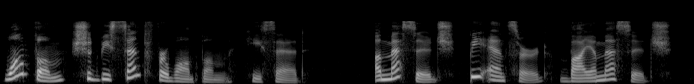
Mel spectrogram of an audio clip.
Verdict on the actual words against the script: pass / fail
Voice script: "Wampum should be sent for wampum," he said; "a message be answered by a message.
pass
